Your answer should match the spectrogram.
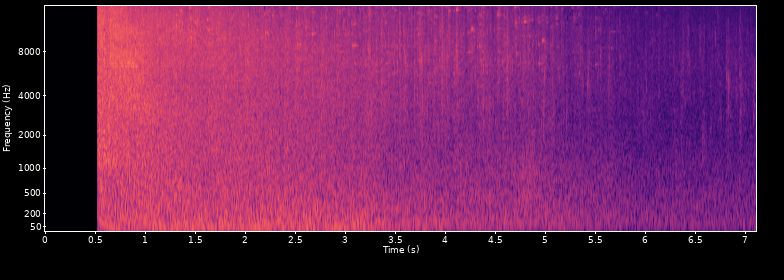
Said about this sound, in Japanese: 鼓門に激突した車両が轟音を立てて爆発した。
